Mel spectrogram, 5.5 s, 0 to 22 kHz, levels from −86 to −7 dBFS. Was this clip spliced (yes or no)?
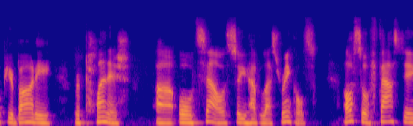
no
